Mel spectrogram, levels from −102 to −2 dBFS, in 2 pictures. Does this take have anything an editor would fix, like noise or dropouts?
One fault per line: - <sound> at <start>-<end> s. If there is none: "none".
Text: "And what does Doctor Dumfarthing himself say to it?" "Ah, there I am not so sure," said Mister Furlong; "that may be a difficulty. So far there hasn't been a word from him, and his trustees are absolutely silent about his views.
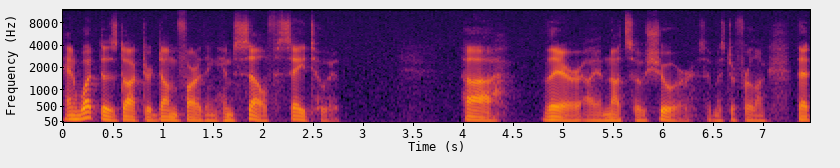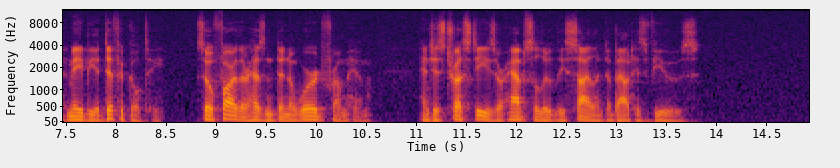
none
